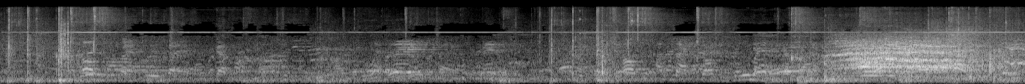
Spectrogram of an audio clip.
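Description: Sabre fencers' feet thudding on the piste in a large hall, with several sharp knocks and voices in the background. A loud, drawn-out shout comes near the end.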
